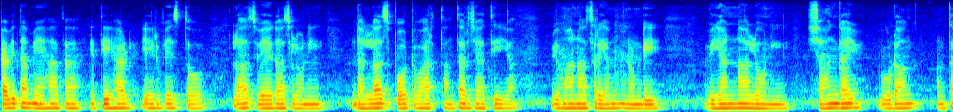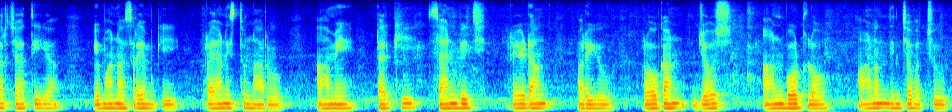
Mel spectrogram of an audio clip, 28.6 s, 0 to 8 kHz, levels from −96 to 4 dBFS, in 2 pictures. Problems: none marked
